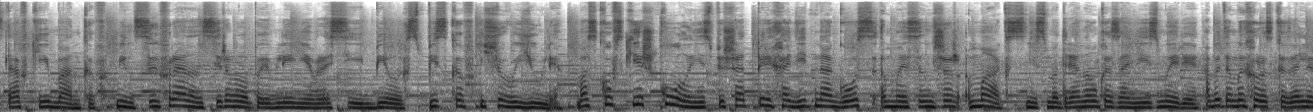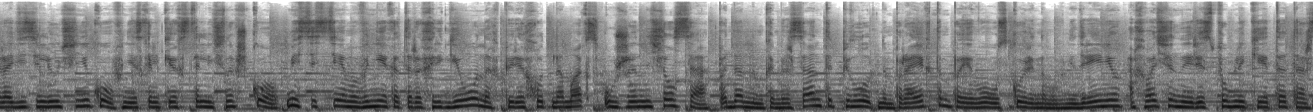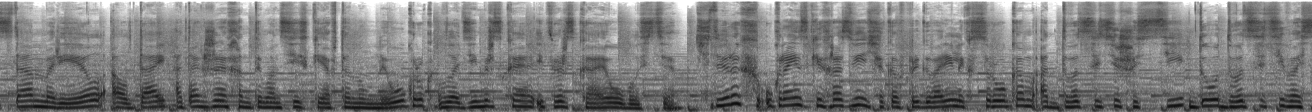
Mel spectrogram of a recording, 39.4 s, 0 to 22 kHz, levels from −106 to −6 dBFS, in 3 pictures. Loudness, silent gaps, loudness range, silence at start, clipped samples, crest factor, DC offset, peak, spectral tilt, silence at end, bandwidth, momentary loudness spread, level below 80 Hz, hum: -17 LUFS; none; 1 LU; 0 s; under 0.1%; 12 dB; under 0.1%; -6 dBFS; -5 dB/octave; 0 s; over 20 kHz; 3 LU; -44 dBFS; none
